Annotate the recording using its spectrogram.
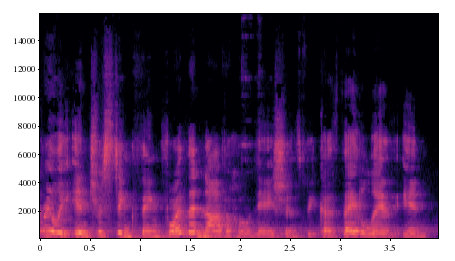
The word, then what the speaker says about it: Navajo: It's N-A-V-A-J-O, but the J is pronounced as an H, Navajo.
